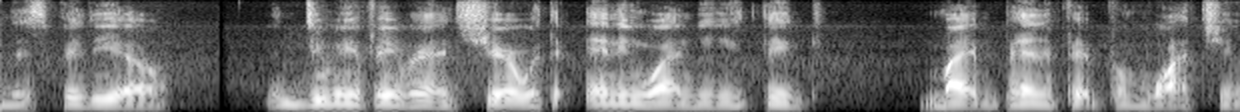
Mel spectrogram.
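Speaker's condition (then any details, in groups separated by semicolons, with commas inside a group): ALS; progressing; very hard to talk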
